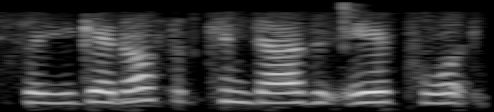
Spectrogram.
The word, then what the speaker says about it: Kadavu: There's an island called Kandavu, and that's spelled Kadavu.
